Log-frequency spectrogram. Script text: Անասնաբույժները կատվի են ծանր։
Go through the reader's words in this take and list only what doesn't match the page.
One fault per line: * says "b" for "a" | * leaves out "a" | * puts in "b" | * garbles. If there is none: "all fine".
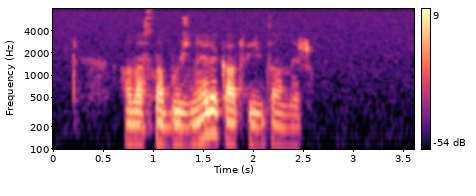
all fine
